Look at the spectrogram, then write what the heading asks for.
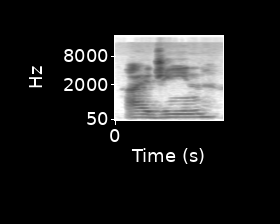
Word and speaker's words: hygiene: When we have the word hygiene, then it is an E. That one's like saying hi or up high, hygiene, or like jean that I wear.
